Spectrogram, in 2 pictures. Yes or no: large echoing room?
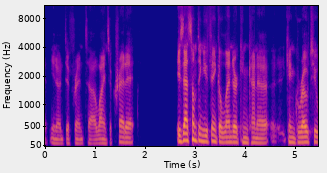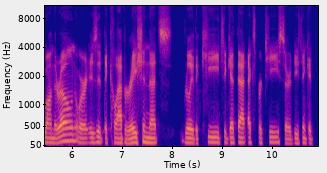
no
